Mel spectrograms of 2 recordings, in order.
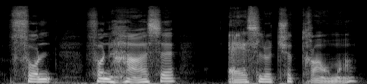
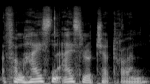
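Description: First: It is said in Viennese dialect pronunciation. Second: It is said in Standard German pronunciation.

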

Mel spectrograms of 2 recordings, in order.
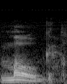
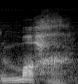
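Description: First: The name is said the German way. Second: The name is said the Dutch way.

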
